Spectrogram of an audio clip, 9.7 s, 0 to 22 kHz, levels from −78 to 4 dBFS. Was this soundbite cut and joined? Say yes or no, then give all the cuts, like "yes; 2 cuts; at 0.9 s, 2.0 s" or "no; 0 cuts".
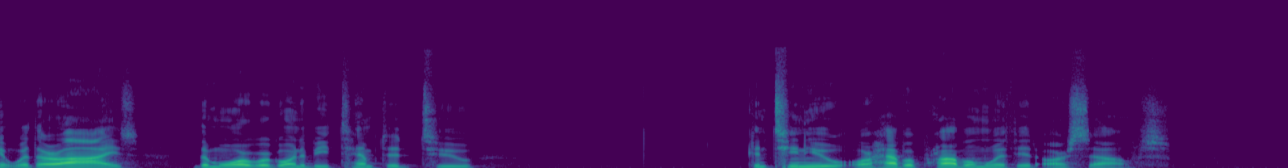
no; 0 cuts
